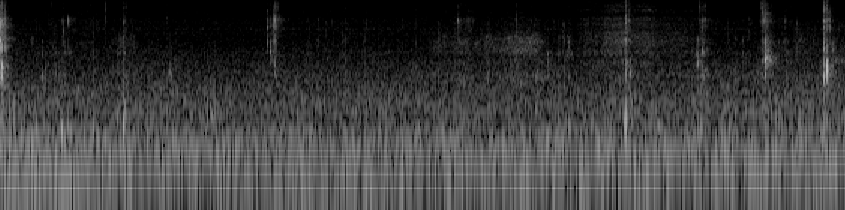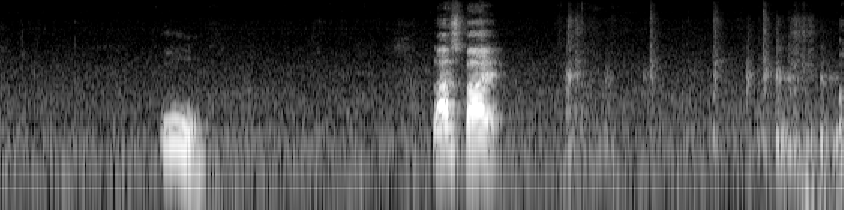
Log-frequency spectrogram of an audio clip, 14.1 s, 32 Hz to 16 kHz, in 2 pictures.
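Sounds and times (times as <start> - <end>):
faint chewing: 0.0 - 7.8
mouth clicks and smacks: 4.6 - 7.0.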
